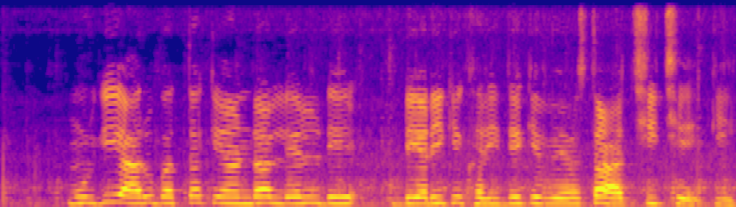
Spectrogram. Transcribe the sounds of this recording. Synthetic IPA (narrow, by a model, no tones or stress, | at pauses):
mʊɾɡiaːɾubət̪ːəkːeə̃ɳɖaleːl | ɖeːɾikekʰəɾiːd̪ekeʋjəʋəst̪ʰaətːʃʰit͡ʃʰekiː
